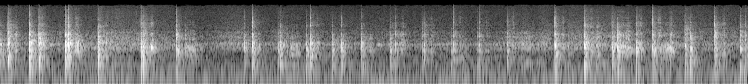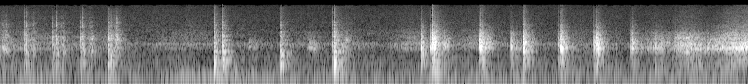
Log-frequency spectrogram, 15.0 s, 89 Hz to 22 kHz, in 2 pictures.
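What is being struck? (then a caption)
Paperboard perfume box. Long fingernails tap the top of a small, hollow, printed paperboard Dior fragrance box lying flat on a stone surface. Dozens of quick, dry, hollow clicks sound in uneven bursts, with short pauses between them. Each tap is bright and papery, centered around 1.1 kHz, and dies away almost at once.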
